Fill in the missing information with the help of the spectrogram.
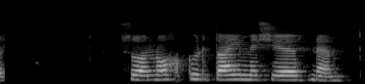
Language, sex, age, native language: Icelandic, male, 9, Icelandic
